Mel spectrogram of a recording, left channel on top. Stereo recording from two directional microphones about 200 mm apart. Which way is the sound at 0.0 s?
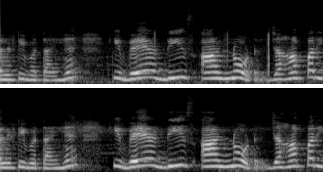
35° right (ahead or behind).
